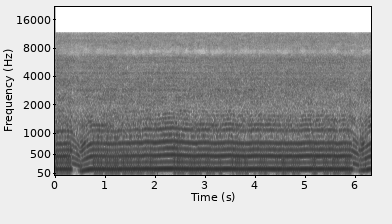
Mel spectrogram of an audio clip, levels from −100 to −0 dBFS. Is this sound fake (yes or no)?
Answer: yes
